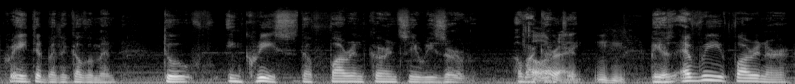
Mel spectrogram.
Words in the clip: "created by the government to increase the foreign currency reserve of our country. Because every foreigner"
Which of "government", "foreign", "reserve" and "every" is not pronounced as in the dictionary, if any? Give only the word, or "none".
none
